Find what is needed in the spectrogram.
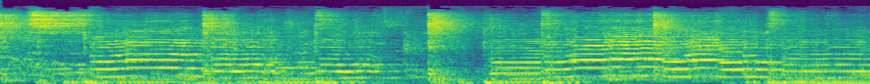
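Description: Live smooth jazz: a saxophone plays a flowing melody line over keyboard accompaniment and a heavy bass line.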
